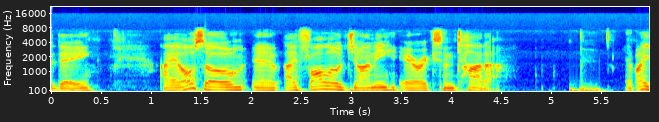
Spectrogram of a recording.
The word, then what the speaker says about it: Joni: But her name is spelled J-O-N-I, so you would think it'd be pronounced Joni.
